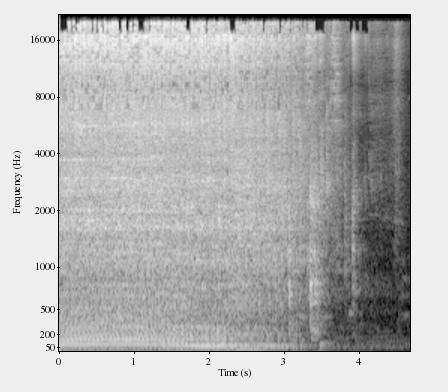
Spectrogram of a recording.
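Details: Briggs & Stratton 18.5 hp V-twin that sat outside 20 years, first fire after cleaning the starter, on an engine stand, carburetors not yet rebuilt: runs steady and even with no clicking or knocking, then winds down smoothly; normal running.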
